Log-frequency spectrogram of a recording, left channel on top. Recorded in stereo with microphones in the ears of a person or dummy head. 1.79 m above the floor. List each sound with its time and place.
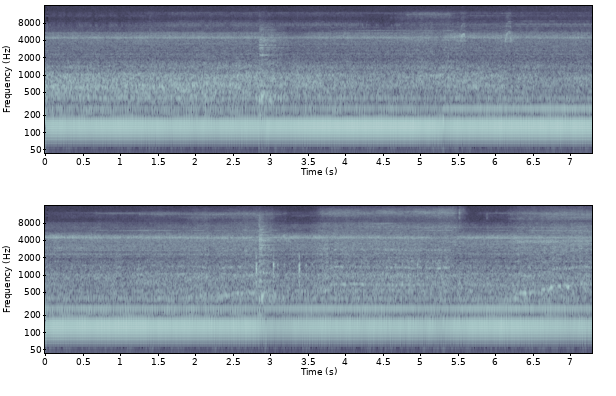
2.8 s dishes clattering: 50° right (ahead or behind), 3.5 m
